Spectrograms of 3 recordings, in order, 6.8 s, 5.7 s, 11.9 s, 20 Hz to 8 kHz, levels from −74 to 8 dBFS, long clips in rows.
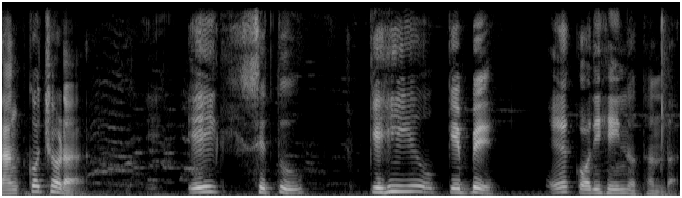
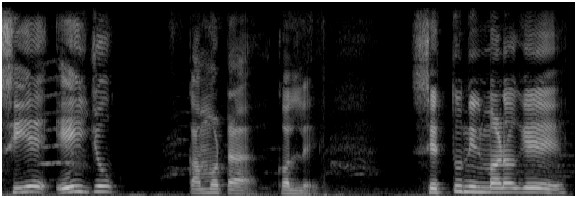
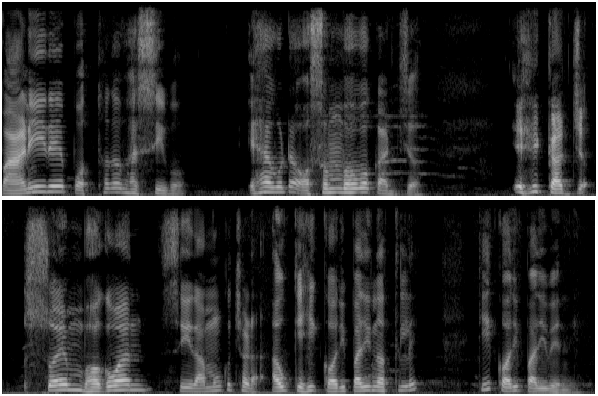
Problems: constant background noise, continuous background conversations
